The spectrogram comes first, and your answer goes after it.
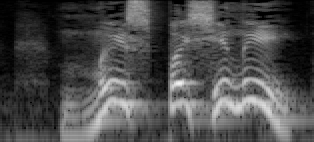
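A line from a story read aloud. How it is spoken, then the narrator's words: Exclamation. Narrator (Russian): воскликнул Мускари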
